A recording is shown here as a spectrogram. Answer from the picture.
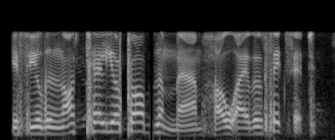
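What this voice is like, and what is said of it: Foreign-accented English. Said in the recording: “Where is your accent from?”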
